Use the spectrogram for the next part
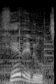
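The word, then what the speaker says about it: Gjellerup: Gellerup será Premio Nobel de Literatura en el año 1917. – A lo mejor esa J suena como I.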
